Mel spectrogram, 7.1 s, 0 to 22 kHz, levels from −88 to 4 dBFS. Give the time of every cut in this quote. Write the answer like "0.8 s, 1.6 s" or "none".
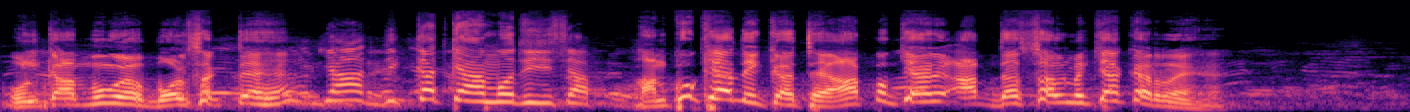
none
